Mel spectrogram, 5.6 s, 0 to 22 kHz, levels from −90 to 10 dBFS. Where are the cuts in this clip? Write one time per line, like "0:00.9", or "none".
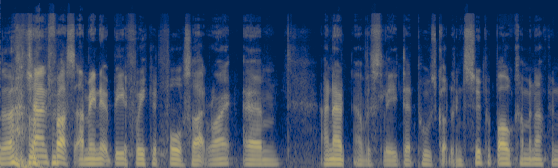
0:01.2
0:02.1
0:03.4
0:04.6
